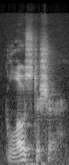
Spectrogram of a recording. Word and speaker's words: Gloucestershire: Brian says Gloucestershire is pronounced Gloucestershire.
